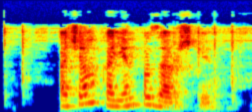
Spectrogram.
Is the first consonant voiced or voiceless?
voiceless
